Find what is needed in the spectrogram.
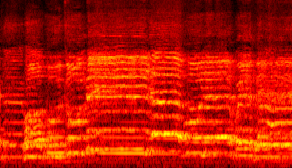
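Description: Soundtrack music: voices singing long held notes in a choir-like style.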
